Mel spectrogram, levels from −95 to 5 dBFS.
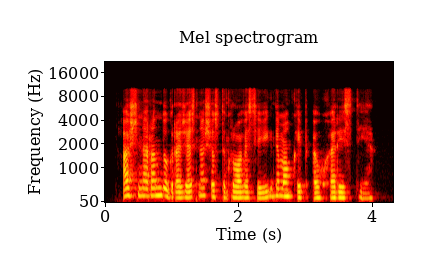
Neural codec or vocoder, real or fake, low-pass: vocoder, 22.05 kHz, 80 mel bands, WaveNeXt; fake; 9.9 kHz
